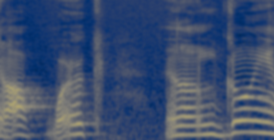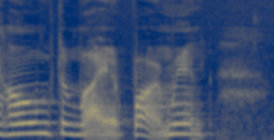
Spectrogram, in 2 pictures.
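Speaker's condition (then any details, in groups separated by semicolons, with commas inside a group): Cerebral palsy; present from birth, premature; breathing problems from sleep apnea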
